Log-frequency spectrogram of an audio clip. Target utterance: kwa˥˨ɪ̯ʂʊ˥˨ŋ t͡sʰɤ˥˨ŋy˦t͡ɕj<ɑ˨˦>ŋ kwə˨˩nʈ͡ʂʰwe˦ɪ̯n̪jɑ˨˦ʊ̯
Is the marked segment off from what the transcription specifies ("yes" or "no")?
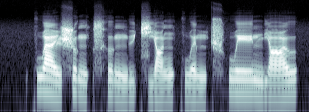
no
